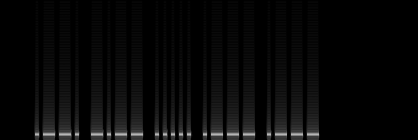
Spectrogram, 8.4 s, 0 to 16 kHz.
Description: Morse code, heard as a keyed tone, about 15 wpm, 700 Hz. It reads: PY5JJ
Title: DXCC-100 Call Signs - 5 Characters - Repeated 2x - 15wpm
